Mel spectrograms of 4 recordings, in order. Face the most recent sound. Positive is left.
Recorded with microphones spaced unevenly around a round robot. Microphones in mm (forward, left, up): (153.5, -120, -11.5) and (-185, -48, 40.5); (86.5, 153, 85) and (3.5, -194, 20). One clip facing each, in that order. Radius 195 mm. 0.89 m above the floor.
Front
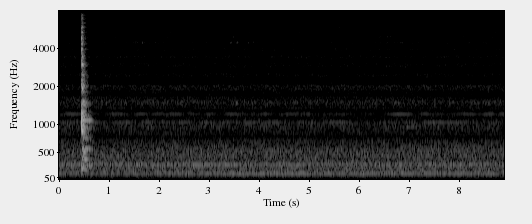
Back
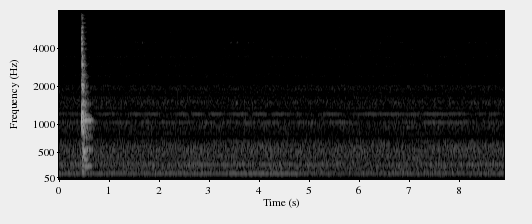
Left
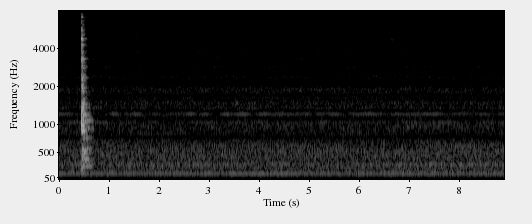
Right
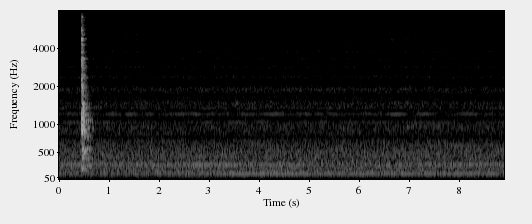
turn(degrees=-5)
